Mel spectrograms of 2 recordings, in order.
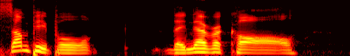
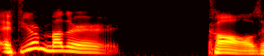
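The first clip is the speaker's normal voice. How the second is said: normal talking voice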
